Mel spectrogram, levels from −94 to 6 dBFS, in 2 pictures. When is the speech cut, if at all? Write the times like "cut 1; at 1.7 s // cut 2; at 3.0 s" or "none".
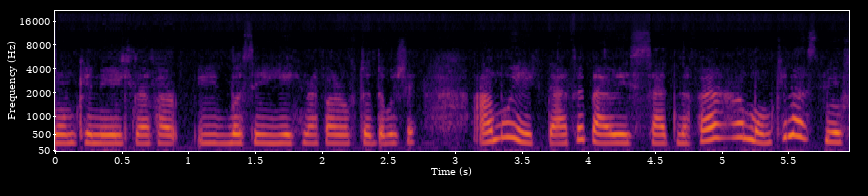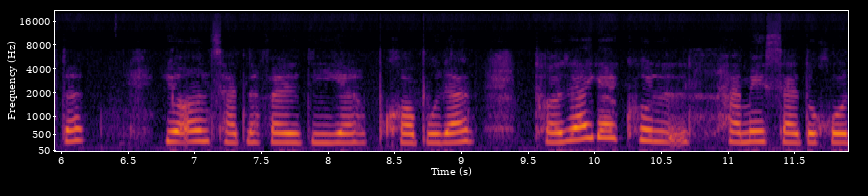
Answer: none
